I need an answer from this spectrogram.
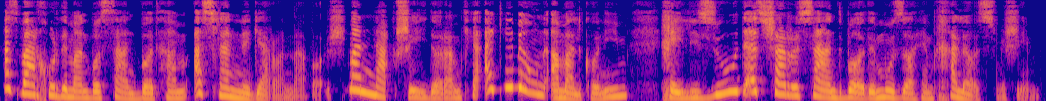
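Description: A woman voicing a hot-tempered, blustering male sea captain in a storybook reading, with a husky voice and bossy outbursts. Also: fairly low pitch, very animated, no room sound, clean studio sound, exaggerated voice. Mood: boastful.

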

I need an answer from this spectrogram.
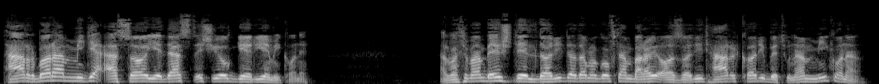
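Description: A man's voice: mid-range voice, no echo, pitched above the performer's own voice, lightly acted. A man putting on a raging prison major. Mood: coaxing. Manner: shouting, bullying, then coaxing. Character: angry, threatening male prison major. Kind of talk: radio storytelling.

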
